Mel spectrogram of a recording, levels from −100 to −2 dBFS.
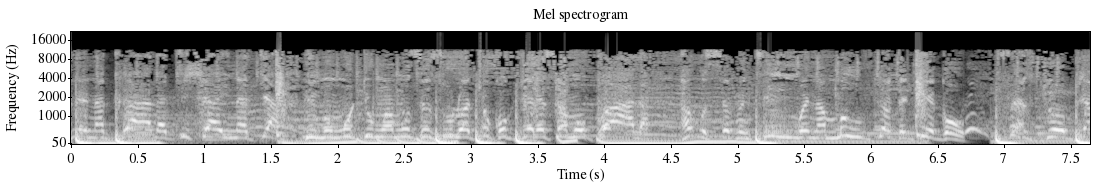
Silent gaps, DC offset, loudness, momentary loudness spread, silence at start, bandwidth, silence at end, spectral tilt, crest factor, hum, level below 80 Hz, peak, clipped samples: none; under 0.1%; -11 LUFS; 4 LU; 0 s; 11.5 kHz; 0 s; -5 dB/octave; 10 dB; none; -12 dBFS; 0 dBFS; under 0.1%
